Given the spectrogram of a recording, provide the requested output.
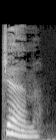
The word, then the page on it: germ: anglais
